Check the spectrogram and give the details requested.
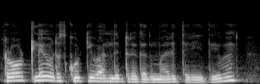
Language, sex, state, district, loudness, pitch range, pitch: Tamil, male, Tamil Nadu, Kanyakumari, -13 LUFS, 125-180 Hz, 145 Hz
